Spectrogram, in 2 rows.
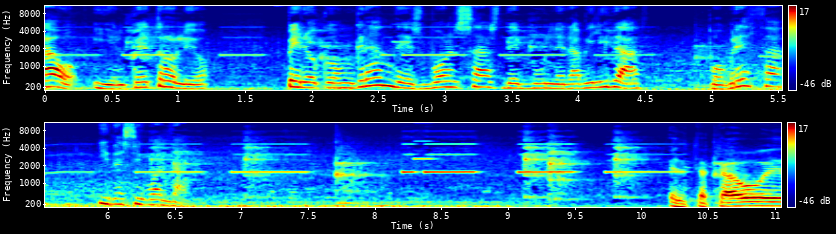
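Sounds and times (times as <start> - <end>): high electronic beeps: 0.0 - 10.4
street noise: 0.0 - 11.0.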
